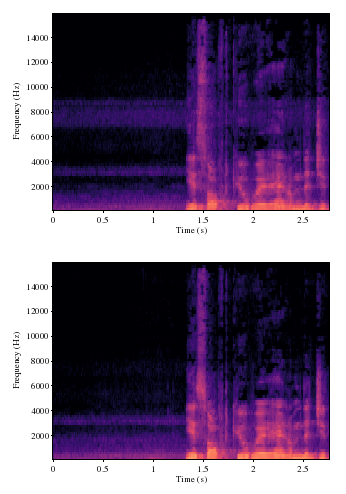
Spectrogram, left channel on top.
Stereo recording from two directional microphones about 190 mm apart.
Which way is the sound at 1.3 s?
25° right (ahead or behind).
